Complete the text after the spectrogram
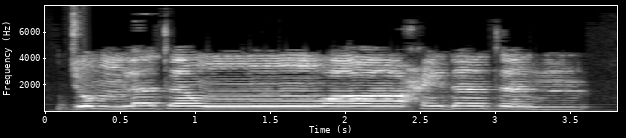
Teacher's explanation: یہاں پہ دیکھیں آپ تنوین کے بعد حروف یرملون میں سے جو 4 لیٹر میں نے آپ کو 4 لیٹرز بتائیں جن کا مخفف ہے یمون میں سے واو آ رہے ہیں، تو یہاں پہ آپ نے ادغام کرنا ہے، اور ادغام غنہ کے ساتھ، ادغام بالغنہ، غنہ کے ساتھ کریں گے۔ اور یہ واو فتحہ الف صغیرہ، الف مدہ کے قائم مقام ہے، آپ نے یہاں پہ واو کو کھینچنا ہے۔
